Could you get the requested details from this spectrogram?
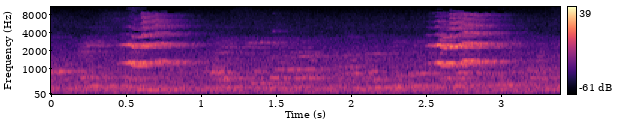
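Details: Common myna, known as shalik pakhi, feeding its young outside the nest: two loud, rasping squawks about two seconds apart against constant background noise.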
